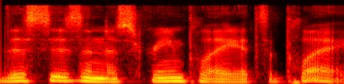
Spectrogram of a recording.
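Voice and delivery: ordinary talk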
